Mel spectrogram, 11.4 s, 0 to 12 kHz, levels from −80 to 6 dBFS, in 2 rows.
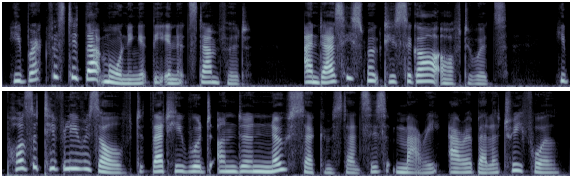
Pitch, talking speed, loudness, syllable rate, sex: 205 Hz, 150 wpm, -20 LUFS, 5.0 syllables/s, female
